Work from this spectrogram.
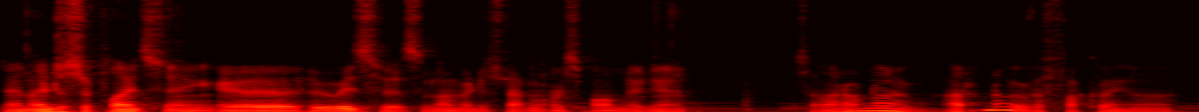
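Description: Low-voiced young man rambling over music. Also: animated, brisk, darkish tone. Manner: self-deprecating, hesitant, sweary. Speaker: audio creator and voice actor. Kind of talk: rambling casual chat to listeners.

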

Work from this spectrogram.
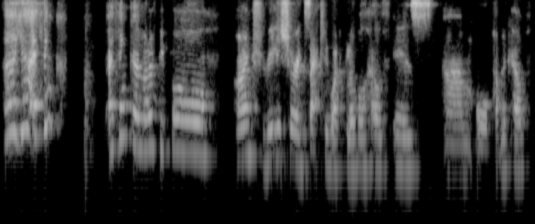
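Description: A young woman from Eswatini whose first language is Bulgarian, working in public health, answering interview questions over a video call in a measured way, often pausing to find the right words. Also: medium pitch, rough recording.

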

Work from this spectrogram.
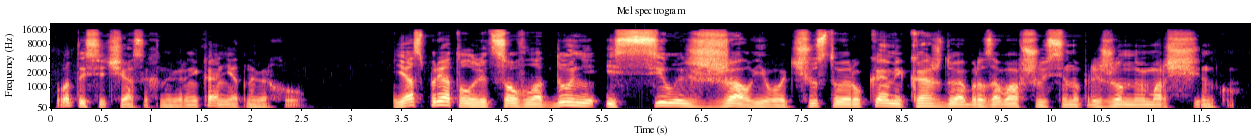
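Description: A man narrating an audiobook in a slow, brooding first-person voice. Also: lowish voice, lively intonation, mellow, no room sound, studio quality.

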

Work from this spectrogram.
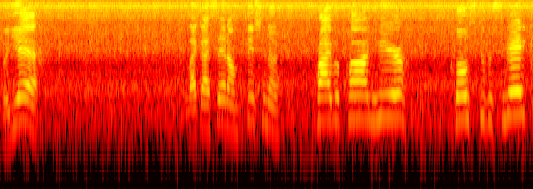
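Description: A man's voice: very high voice, slow, pushed and bright. A man, vlogging his fishing outdoors on a phone held at arm's length, slangy and hyped, whooping after each catch. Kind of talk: casual outdoor vlog commentary. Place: outdoors by a pond and river. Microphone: phone camera at arm's length. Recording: noisy outdoor phone recording.

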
